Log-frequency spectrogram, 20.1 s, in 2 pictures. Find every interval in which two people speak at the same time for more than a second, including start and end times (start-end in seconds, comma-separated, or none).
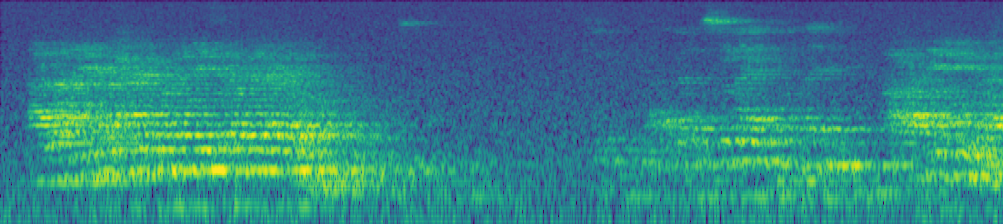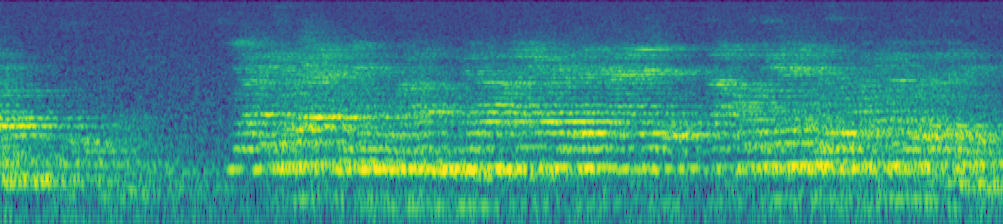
none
